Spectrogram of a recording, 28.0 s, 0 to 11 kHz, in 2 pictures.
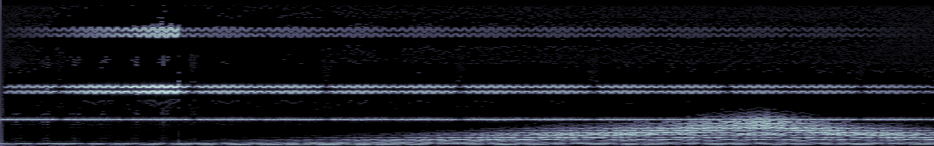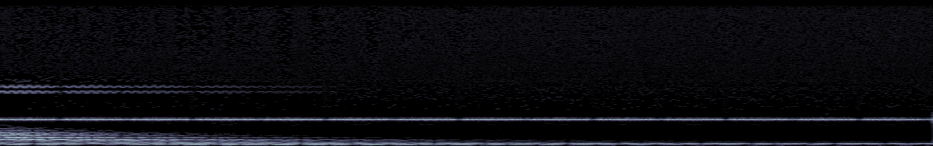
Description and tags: Recorded with Volca FM and Microbrute, processed with DOD G10 rackmount, Digitech RP80 and Ableton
